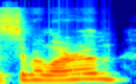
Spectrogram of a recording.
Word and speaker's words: Silmarillion: I mean, I never read the Silmarillion. That's how you pronounce it.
